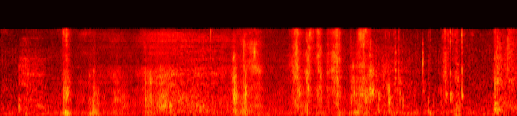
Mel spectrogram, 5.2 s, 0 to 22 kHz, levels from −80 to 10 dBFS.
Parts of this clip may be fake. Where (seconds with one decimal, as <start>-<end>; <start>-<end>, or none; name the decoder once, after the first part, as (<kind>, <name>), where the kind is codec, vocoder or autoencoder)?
0.5-1.7 (vocoder, WaveNeXt); 2.2-3.7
